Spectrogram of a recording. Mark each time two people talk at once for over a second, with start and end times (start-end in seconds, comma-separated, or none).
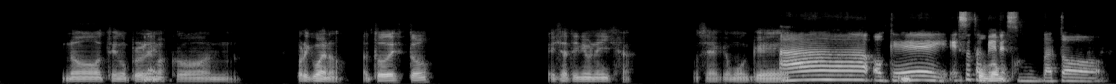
none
